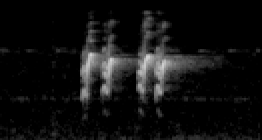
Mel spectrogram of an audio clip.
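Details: Southern-type Orange-headed thrush whose song serves to lure wild birds and train young ones: a brief phrase of two paired, bright chirping notes falling away at the end.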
